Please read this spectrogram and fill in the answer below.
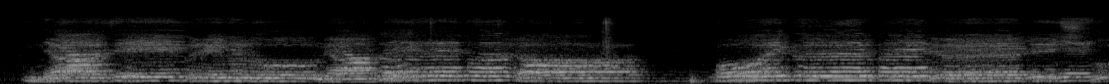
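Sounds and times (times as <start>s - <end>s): men singing a slow hymn: 0.2s - 11.0s.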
